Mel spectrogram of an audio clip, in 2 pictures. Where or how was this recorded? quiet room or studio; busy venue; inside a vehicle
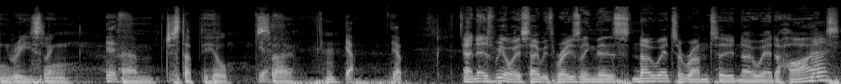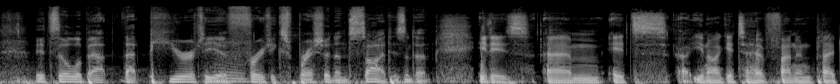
busy venue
